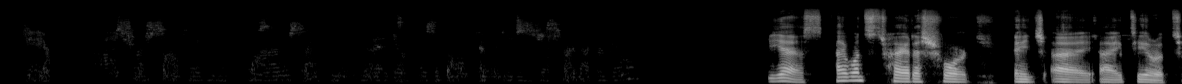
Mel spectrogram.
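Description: From 7.66 s to 11.77 s the speech and the background behind it swell upward together. The level climbs steadily over those four seconds rather than jumping, ending about 8 dB louder. This is automatic gain rising: the gain control judged the incoming signal too quiet and raised its amplification gradually. Because it scales the whole input, the room noise is lifted along with the voice.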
